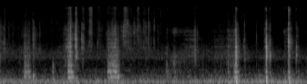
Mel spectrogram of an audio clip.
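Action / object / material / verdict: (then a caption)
scrape / block of kinetic sand / kinetic sand / none. A gloved hand repeatedly cuts and scrapes a small solid mound of golden kinetic sand with a small plastic knife, breaking pieces off the block. Soft, grainy scraping swells alternate with a few sharper, bright crunching snaps as the pieces give way, over a low steady hum.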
